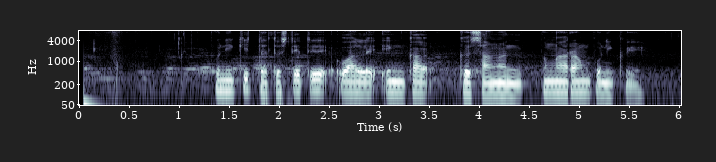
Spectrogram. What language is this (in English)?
Javanese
